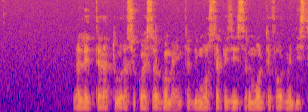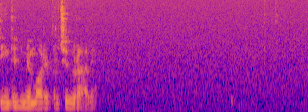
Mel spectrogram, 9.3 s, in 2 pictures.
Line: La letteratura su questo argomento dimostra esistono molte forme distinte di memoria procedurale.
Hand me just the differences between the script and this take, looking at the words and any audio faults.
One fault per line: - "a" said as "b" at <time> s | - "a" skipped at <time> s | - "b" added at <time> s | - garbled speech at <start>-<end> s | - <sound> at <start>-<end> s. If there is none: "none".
- "che" added at 3.3 s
